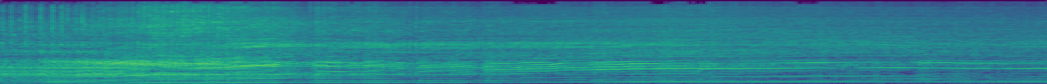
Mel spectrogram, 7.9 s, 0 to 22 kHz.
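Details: McCulloch T55 CLS line trimmer after retightening loose cylinder head bolts that had prevented starting: crisp two-stroke buzz revs up then settles to a steady, even note; running cleanly.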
